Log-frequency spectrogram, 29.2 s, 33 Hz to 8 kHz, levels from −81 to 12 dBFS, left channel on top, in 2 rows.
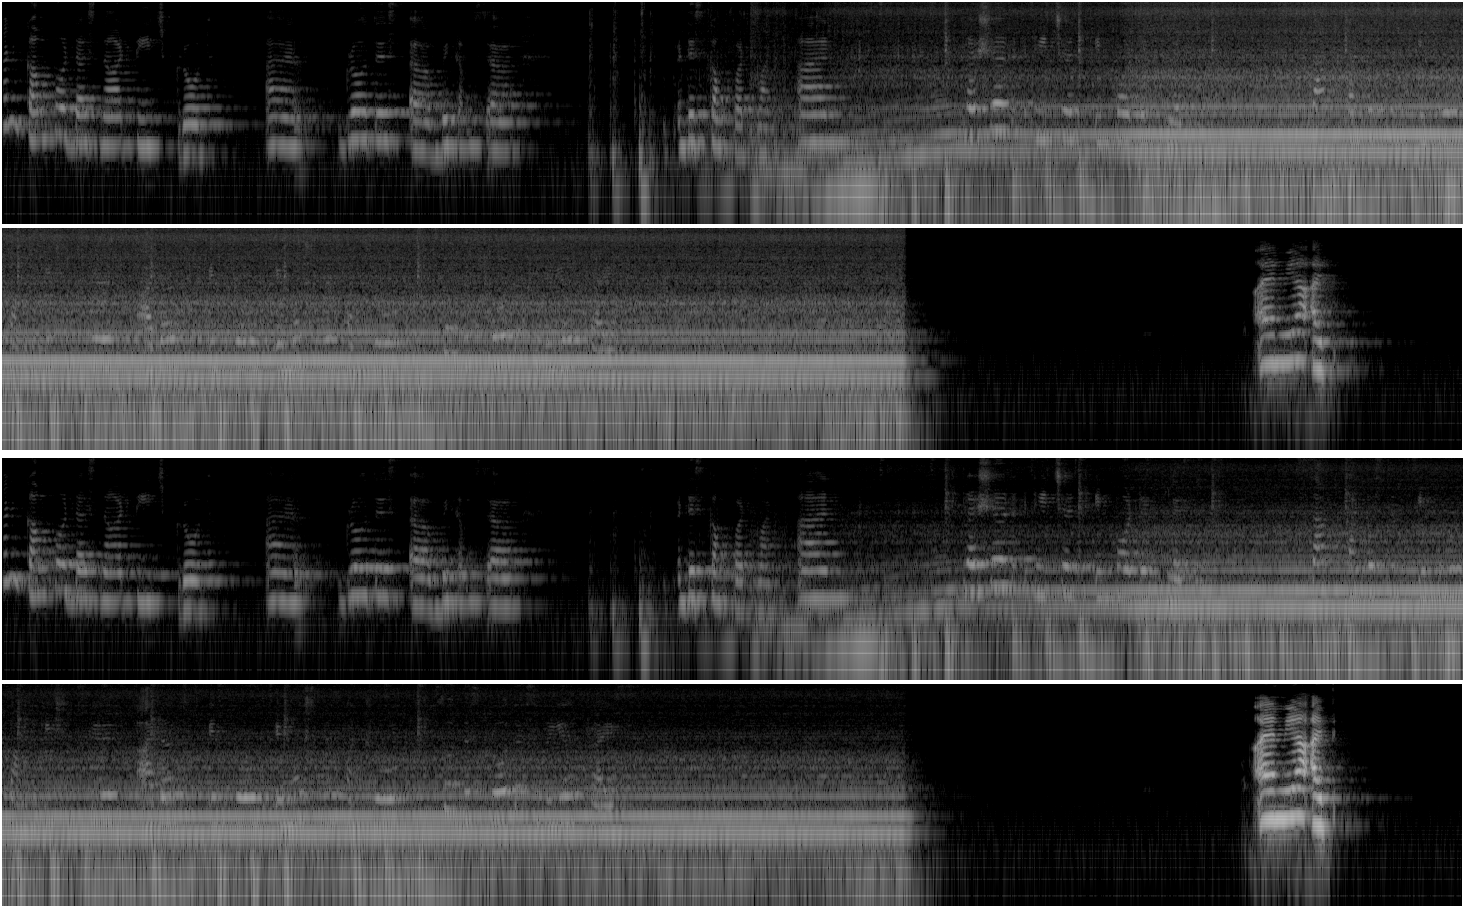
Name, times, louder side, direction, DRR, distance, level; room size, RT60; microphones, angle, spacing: voice 1, 0.0-2.0 2.6-3.0 3.4-5.1 6.8-8.5 9.6-12.7 13.1-20.8, equal, 10° left, 1.1 m, -40 dB
sound 1, 5.9-6.5 7.1-23.7, left 2 dB, 70° left, 0.5 m, -34 dB
sound 2, 8.8-9.6 10.1-19.3, equal, 35° left, 1.2 m, -43 dB
voice 2, 27.1-27.9, right 11 dB, 90° right, 0.3 m, -22 dB
13.0 x 4.6 x 7.1 m
head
